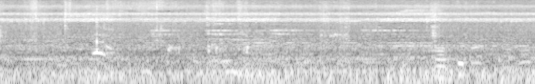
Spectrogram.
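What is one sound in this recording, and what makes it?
A baby monkey squeaks faintly.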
